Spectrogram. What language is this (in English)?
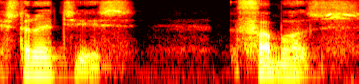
Portuguese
